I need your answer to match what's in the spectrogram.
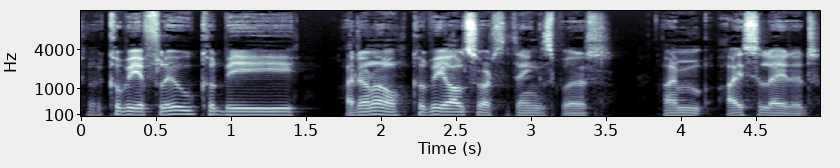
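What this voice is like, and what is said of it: Voice sounds like a cold. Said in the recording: “I have a little bit of a cold”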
